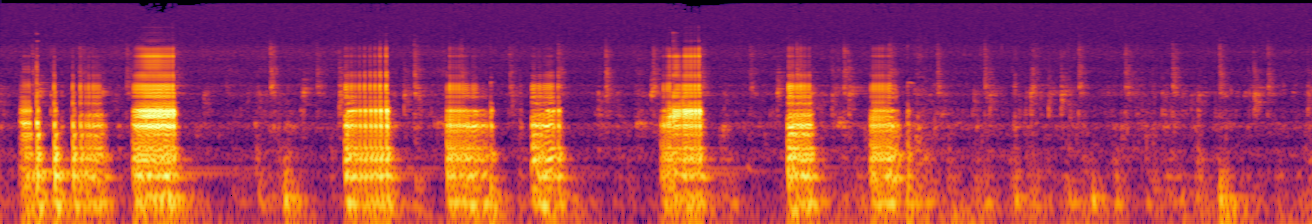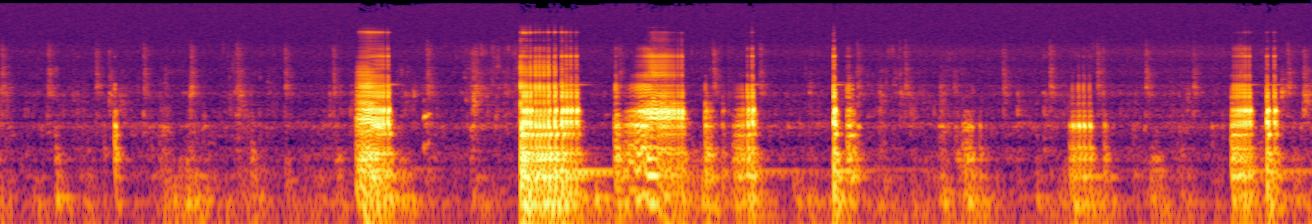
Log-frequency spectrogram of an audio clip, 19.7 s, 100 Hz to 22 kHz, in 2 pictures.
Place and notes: Lithuania, Paluse, pontoon
contact microphone between the planks of a pontoon...strangely, it also has captured a voice of my 7 months old son:)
